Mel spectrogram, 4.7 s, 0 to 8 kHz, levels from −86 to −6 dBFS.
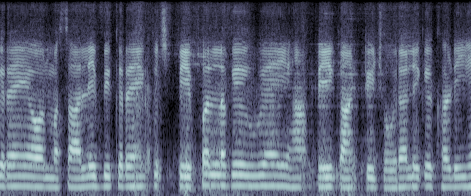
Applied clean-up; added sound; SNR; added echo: neural separator model SepFormer DNS4.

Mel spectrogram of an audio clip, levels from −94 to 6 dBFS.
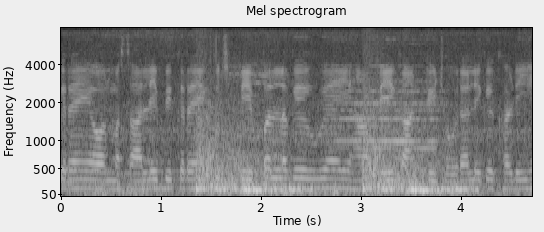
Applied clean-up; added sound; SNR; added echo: none; Fireworks; -4 dB; none.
